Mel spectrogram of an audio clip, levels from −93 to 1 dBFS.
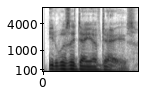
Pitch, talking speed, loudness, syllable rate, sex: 95 Hz, 285 wpm, -14 LUFS, 5.3 syllables/s, male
